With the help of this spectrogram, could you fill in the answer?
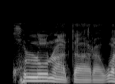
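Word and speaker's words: kolonáda: 이것을 콜로나다라고 한답니다. 콜로나다. 이런 곳이이 지역에 몇 개가 있다 그래요. 그래서 곳곳마다 보실 수 있습니다. 대표적으로이 위에 있는 것은 밀 콜로네이드. 콜로네이드는 이제 영어식 발음이겠죠.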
